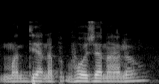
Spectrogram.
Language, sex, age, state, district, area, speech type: Telugu, male, 18-30, Telangana, Jangaon, urban, spontaneous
